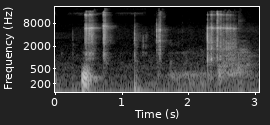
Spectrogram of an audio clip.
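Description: Dice for an Axis and Allies board game rattle and clack in several separate bursts against a hard surface, close and fairly loud, with quiet pauses between the throws.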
